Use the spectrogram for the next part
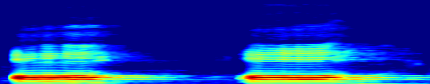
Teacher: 저모음 경우에는요 혀를가 혀가 아니라 입을 가장 많이 벌리게 됩니다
